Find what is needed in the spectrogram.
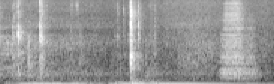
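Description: A few scattered sharp clicks and light knocks, like keys and objects handled on a desk, with a soft low sound near the end.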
